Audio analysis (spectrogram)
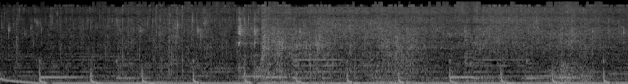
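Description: Paneer sizzles steadily as it fries in a wok, a dense continuous crackle with repeated scraping strokes of stirring throughout.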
